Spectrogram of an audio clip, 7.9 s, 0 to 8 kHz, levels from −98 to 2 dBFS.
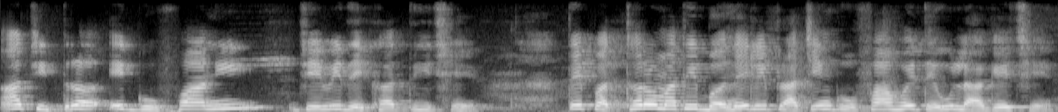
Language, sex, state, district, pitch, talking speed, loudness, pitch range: Gujarati, female, Gujarat, Valsad, 245 Hz, 120 wpm, -15 LUFS, 215-275 Hz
